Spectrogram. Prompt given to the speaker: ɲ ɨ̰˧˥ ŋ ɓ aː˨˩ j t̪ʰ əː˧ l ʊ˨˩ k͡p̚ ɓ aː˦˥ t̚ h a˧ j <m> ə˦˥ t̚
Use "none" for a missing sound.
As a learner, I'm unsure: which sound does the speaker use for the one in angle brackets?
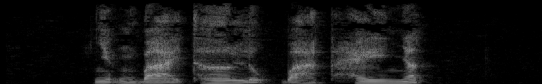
ɲ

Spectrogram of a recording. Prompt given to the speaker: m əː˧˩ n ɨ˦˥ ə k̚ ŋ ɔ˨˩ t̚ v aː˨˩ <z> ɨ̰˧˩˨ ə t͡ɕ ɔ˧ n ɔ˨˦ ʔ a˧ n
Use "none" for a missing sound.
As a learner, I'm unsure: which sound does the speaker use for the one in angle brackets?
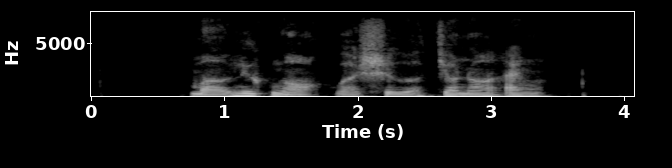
s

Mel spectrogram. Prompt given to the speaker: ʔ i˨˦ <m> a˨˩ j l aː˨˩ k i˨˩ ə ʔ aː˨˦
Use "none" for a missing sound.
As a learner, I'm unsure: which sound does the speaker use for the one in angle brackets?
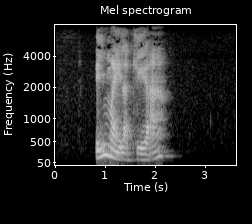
m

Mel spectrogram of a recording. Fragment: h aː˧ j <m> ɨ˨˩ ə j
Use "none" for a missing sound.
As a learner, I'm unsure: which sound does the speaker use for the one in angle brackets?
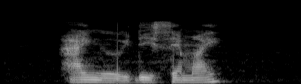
ŋ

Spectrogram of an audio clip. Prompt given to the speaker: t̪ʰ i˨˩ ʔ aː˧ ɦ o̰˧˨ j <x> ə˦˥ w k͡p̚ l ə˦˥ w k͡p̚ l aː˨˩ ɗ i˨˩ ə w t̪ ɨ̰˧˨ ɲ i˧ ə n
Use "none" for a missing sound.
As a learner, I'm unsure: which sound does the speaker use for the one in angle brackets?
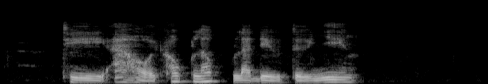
x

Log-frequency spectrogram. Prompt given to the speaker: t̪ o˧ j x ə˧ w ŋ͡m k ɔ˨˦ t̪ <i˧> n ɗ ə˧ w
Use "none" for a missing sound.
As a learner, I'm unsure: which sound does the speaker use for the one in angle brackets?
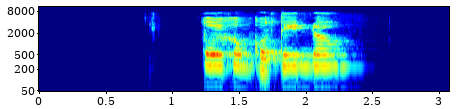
i˧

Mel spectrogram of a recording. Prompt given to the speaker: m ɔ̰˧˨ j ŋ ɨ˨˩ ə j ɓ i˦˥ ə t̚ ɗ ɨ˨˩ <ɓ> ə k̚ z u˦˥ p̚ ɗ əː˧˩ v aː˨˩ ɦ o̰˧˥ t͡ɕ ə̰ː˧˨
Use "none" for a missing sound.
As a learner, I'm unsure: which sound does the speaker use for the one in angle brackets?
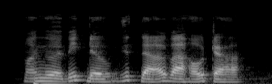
none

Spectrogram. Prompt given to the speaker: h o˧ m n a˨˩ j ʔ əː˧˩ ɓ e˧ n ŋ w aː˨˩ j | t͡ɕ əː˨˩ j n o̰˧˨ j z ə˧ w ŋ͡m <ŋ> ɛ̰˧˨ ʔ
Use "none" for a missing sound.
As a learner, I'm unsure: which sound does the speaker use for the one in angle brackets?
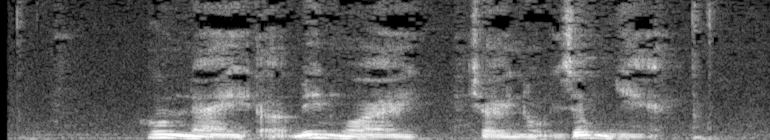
ɲ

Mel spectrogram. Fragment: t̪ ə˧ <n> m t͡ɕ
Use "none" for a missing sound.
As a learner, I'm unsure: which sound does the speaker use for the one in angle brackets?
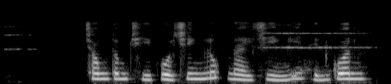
none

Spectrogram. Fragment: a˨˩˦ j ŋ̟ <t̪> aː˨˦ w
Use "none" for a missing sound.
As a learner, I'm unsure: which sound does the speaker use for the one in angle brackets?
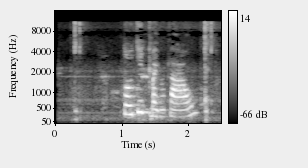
t̪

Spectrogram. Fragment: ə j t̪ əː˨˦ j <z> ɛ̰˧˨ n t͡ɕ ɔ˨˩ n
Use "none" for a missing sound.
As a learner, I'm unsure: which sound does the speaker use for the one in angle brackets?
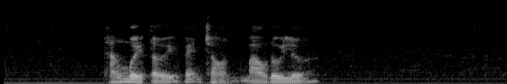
v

